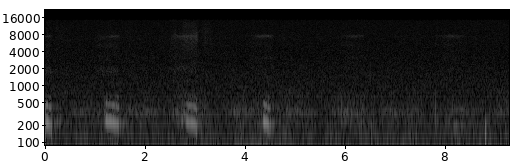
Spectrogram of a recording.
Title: Shar-pei puppy Berry - sweet snoring / Щенок шарпея мило храпит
